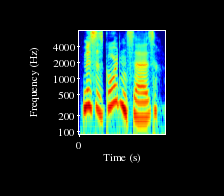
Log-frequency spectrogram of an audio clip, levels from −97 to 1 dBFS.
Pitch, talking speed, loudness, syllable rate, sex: 255 Hz, 140 wpm, -15 LUFS, 3.6 syllables/s, female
